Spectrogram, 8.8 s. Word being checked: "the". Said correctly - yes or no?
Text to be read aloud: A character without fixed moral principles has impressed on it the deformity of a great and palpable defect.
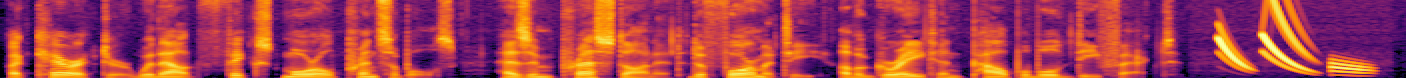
no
